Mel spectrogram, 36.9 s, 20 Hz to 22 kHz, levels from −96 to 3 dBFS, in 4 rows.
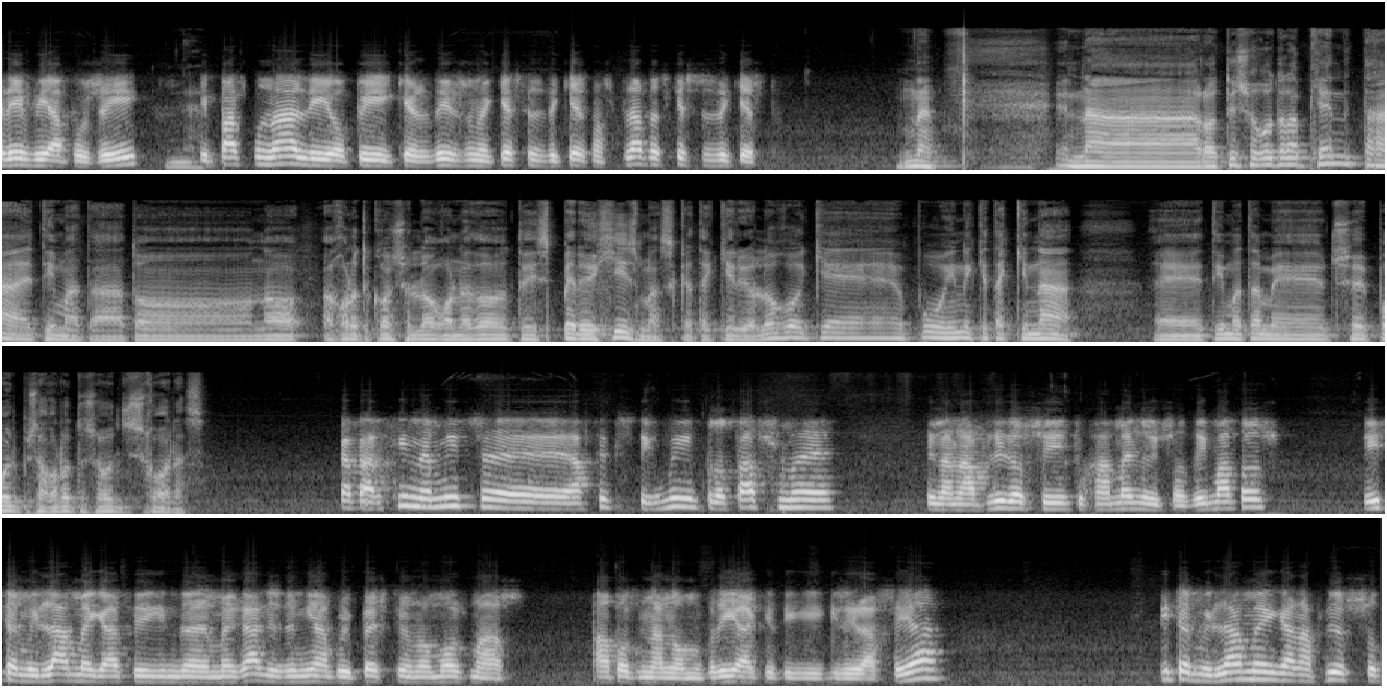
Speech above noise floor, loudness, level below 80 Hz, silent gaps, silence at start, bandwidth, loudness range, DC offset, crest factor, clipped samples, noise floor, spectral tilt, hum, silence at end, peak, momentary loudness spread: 36 dB; -18 LUFS; -44 dBFS; none; 0 s; 12 kHz; 7 LU; under 0.1%; 18 dB; under 0.1%; -54 dBFS; -6.5 dB/octave; none; 0 s; 0 dBFS; 11 LU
